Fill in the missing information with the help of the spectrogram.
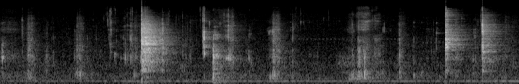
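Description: A person chewing and crunching a mouthful of fresh cucumber salad, with irregular crisp, wet crunches; the loudest come about a second and a half in and twice near the end.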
